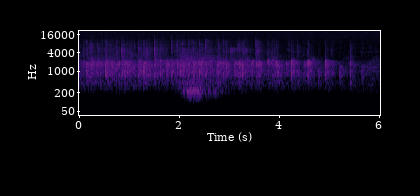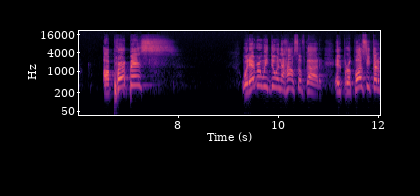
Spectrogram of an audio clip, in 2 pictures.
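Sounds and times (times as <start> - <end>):
crowd applauding: 0.0 - 6.0
speech: 6.6 - 7.5, 9.4 - 12.0.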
